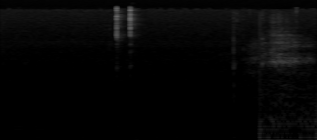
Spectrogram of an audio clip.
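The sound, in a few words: computer mouse clicks while navigating a help page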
